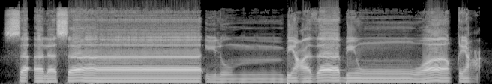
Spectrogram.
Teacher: حمزہ کو تحقیق سے پڑھیں گے، ٹھیک ہے، اس کو نرم نہیں پڑھنا۔ سین پہ جو مد ہے یہ مد واجب ہے، ٹھیک ہے۔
